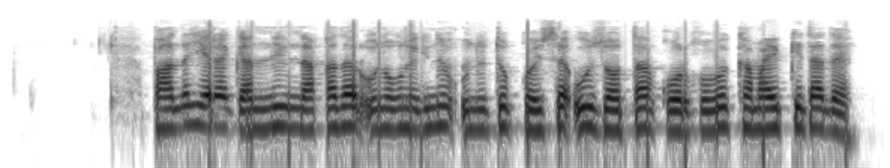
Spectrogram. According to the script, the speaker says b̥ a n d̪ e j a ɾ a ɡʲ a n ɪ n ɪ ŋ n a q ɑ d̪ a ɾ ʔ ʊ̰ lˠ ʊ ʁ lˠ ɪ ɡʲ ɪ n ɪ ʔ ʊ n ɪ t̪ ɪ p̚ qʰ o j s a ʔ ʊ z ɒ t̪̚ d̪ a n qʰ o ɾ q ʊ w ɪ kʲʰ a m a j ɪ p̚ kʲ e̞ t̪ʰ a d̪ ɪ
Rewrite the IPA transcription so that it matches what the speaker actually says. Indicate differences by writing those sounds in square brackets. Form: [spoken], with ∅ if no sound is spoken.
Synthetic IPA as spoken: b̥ a n d̪ [a] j a ɾ a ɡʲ a n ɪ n ɪ ŋ n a q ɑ d̪ a ɾ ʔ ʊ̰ lˠ ʊ ʁ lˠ ɪ ɡʲ ɪ n ɪ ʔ ʊ n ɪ t̪ ɪ p̚ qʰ o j s a ʔ ʊ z ɒ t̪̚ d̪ a n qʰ o ɾ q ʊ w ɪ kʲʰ a m a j ɪ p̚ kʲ e̞ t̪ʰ a d̪ ɪ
